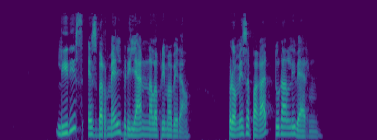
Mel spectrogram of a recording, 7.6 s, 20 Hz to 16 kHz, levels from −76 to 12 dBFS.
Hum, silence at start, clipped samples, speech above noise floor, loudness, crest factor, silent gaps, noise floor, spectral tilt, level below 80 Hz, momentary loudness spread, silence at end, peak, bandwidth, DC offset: none; 1.15 s; under 0.1%; 55 dB; -23 LUFS; 22 dB; none; -79 dBFS; -3 dB/octave; -62 dBFS; 8 LU; 1.2 s; -4 dBFS; 11.5 kHz; under 0.1%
